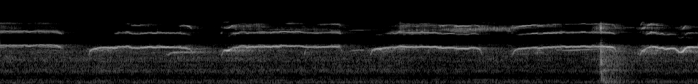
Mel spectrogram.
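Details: Four Peregrine falcon chicks begging while being fed at a nest in Rome, 12 April 2024: drawn-out, whistled squeals, each about a second long, rising then level, repeated with short gaps, and one sharp click near the end.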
